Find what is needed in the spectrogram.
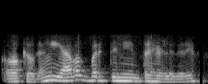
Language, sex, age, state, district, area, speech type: Kannada, male, 18-30, Karnataka, Shimoga, urban, conversation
